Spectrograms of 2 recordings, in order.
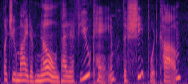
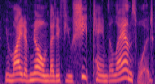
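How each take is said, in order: First: "you" stressed in a retort. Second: "sheep" hit louder as a retort; stress on SHEEP. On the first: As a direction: lean on "you" to throw back the blame. Sheep argues back at bellwether. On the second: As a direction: punch "sheep" to turn the blame round. Bellwether turns the argument back. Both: A narrator's reading.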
